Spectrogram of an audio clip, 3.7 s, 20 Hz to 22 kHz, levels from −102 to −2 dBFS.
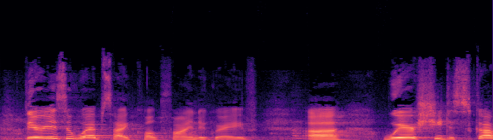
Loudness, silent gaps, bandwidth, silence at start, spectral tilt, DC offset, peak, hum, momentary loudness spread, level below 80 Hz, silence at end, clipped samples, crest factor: -25 LUFS; none; 12.5 kHz; 0.05 s; -4 dB/octave; under 0.1%; -6 dBFS; none; 14 LU; -74 dBFS; 0 s; under 0.1%; 20 dB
